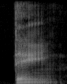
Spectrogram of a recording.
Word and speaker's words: têm: Tem and tem. So these two words are pronounced the same way.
